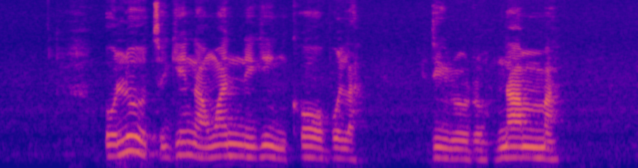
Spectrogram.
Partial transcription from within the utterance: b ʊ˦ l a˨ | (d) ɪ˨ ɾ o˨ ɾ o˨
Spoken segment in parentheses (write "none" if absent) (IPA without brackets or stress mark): d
